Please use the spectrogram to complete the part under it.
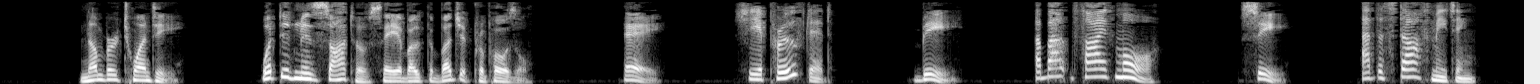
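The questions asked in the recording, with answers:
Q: What did Ms. Sato say about the budget proposal?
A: A: She approved it.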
